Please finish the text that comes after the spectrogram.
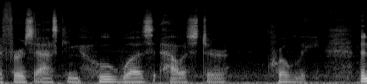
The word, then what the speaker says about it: Crowley: Crowley, pronounced Crowley, was born Edward Alexander Crowley on October 12, 1875.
